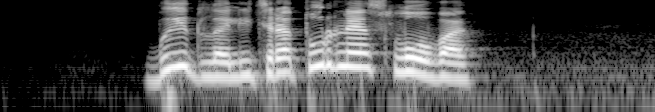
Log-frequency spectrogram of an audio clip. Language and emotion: Russian, angry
